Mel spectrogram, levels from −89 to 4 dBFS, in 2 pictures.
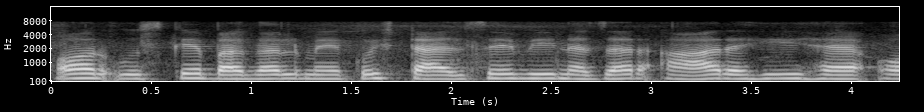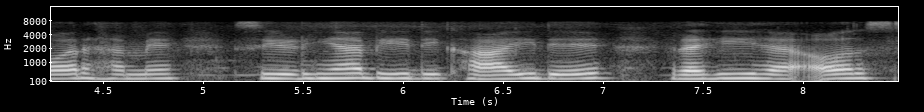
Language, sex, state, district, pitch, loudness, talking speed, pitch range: Hindi, female, Jharkhand, Palamu, 205 Hz, -16 LUFS, 150 wpm, 195-215 Hz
